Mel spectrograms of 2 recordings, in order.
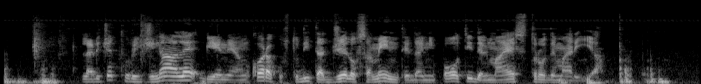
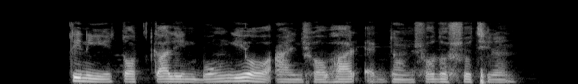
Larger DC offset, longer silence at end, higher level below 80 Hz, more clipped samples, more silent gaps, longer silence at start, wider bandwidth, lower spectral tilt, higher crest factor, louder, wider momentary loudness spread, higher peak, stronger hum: neither; second, 0.3 s vs 0.65 s; first, -42 dBFS vs -48 dBFS; neither; neither; second, 0.05 s vs 0.7 s; first, 11.5 kHz vs 7.8 kHz; about the same, -5 dB/octave vs -6 dB/octave; about the same, 20 dB vs 18 dB; second, -26 LUFS vs -20 LUFS; about the same, 9 LU vs 11 LU; second, -8 dBFS vs -2 dBFS; neither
